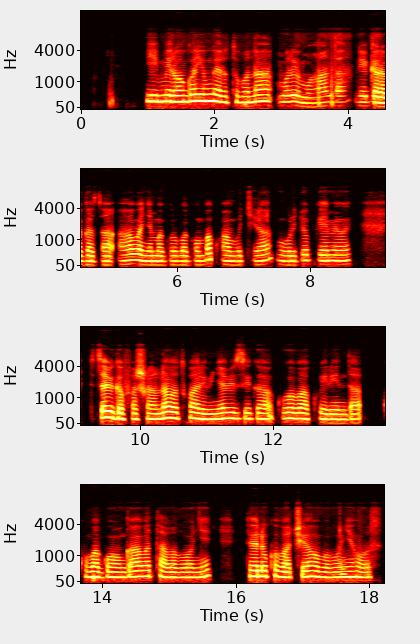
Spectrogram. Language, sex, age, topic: Kinyarwanda, female, 25-35, government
